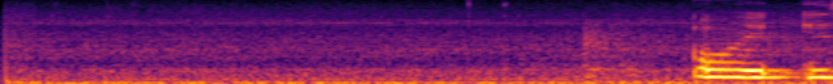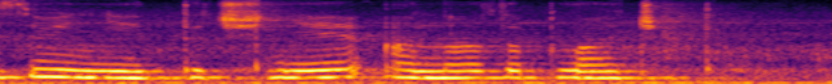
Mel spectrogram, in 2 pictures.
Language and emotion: Russian, neutral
